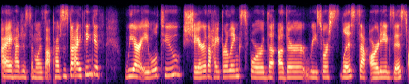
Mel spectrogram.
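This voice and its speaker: A woman's voice: medium pitch, gravelly. A woman chatting casually at a city committee meeting, presenting a resource list in a chatty, self-deprecating way. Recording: dull lo-fi meeting recording.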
